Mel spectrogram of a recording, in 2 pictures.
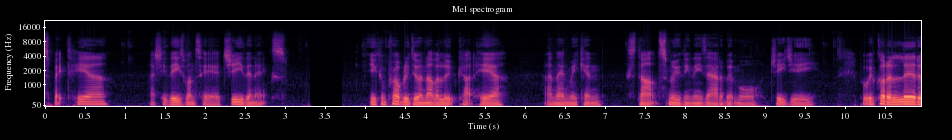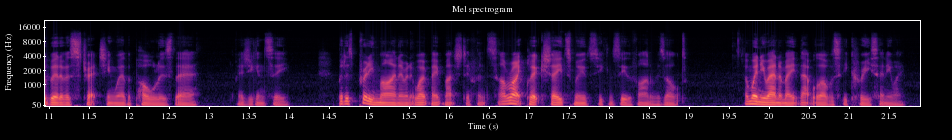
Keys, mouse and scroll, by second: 0.7 click, 1.2 shift+click, 1.5 middle click, 2.5 g, 3.7 ctrl+r, 6.0 middle click, 7.0 click, 8.4 g, 9.8-11.5 middle drag, 12.6-14.3 middle drag, 16.1-17.7 right drag, 17.7-20.7 middle drag.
